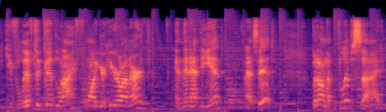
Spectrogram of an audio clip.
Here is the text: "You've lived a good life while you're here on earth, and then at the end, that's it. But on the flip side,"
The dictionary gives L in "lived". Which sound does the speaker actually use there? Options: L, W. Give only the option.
L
